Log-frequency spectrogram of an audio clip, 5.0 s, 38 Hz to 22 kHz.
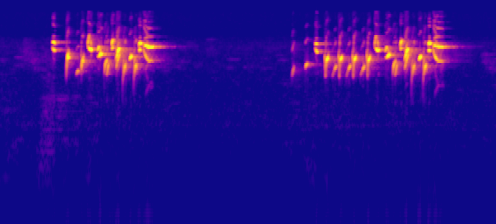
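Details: Two phrases of European goldfinch song, recorded in 2019, each about a second long: quick, high, tinkling twitters with a chip leading into the second, separated by silence.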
